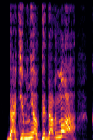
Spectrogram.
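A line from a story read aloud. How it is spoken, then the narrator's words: Interrupting shout. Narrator (Russian): крикнула Сташа, перебивая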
